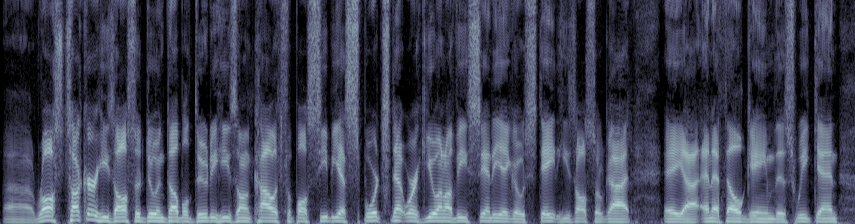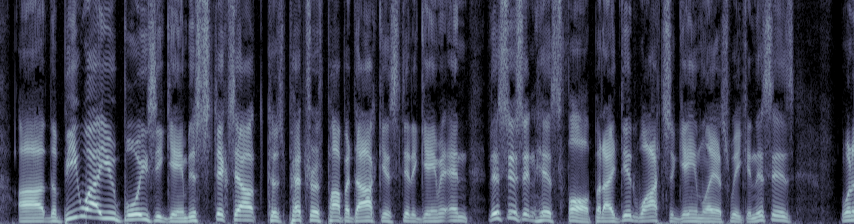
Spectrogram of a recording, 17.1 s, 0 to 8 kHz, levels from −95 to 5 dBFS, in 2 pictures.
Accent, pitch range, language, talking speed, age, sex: American, 110-150 Hz, English, 205 wpm, 40-59, male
